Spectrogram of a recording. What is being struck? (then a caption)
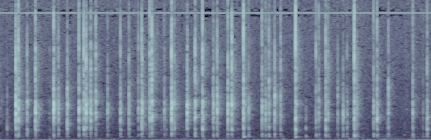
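Thin cardboard product tag. A small, thin, flat, solid navy blue cardboard France Rugby product tag is held in both hands and tapped and scratched with long acrylic nail tips. A quick, steady run of short, dry, bright clicks with light scratchy texture sounds over a faint low hum, each tap dying away almost instantly.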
